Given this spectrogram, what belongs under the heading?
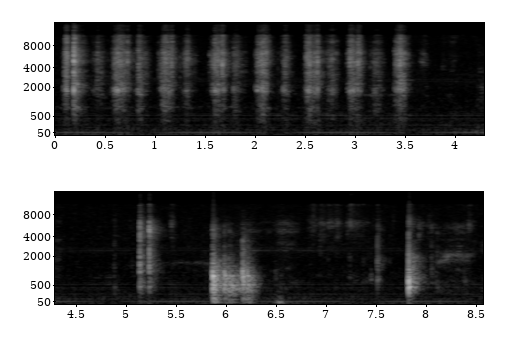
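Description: Italian herb grinder cranked over a bowl for sloppy joes, giving a run of about a dozen quick, even, rattling clicks, followed by a few scattered knocks and a louder rustle as dry seasoning goes in.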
